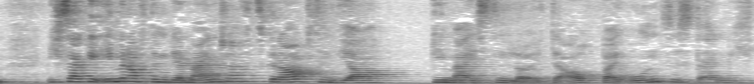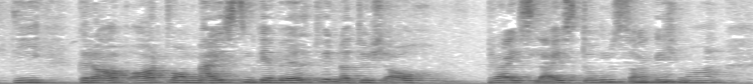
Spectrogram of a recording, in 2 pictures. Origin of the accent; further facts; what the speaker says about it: Switzerland; Bei uns in der Schweiz ist es ja möglich, die Urne, natürlich nur die Urne, nicht den ganzen Körper im Sarg, aber die Urne mitzunehmen nach Hause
